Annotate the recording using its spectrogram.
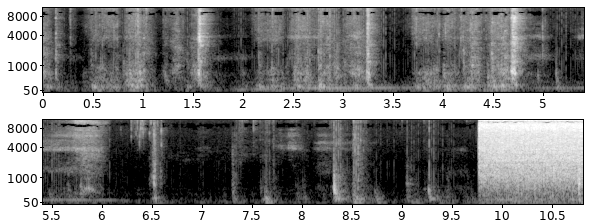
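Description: A knife cuts through soft meat with quiet taps.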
